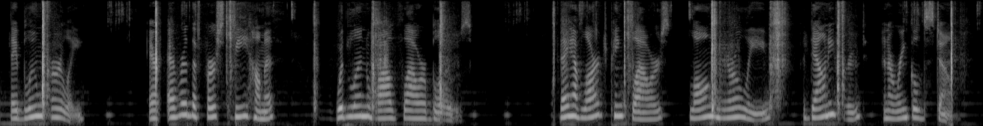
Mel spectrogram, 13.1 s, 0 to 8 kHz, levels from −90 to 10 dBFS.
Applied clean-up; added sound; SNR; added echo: neural mask model RNNoise.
